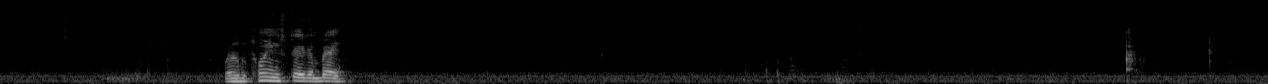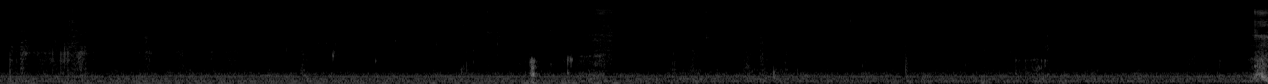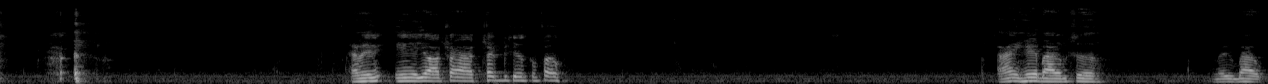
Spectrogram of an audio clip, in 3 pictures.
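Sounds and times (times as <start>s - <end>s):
steady low hum: 0.0s - 38.0s
person chewing food: 7.1s - 25.8s, 26.8s - 28.8s, 31.8s - 33.0s.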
